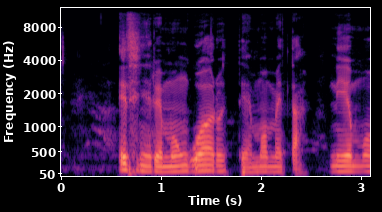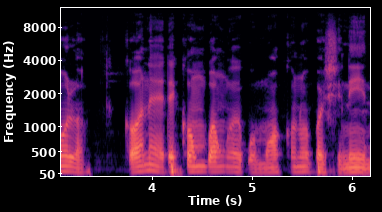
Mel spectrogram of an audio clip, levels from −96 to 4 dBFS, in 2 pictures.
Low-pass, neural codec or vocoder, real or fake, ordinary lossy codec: 10.8 kHz; vocoder, 44.1 kHz, 128 mel bands every 512 samples, BigVGAN v2; fake; none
